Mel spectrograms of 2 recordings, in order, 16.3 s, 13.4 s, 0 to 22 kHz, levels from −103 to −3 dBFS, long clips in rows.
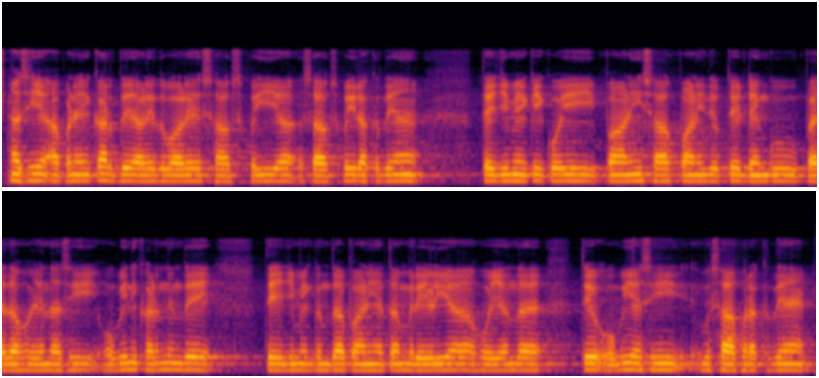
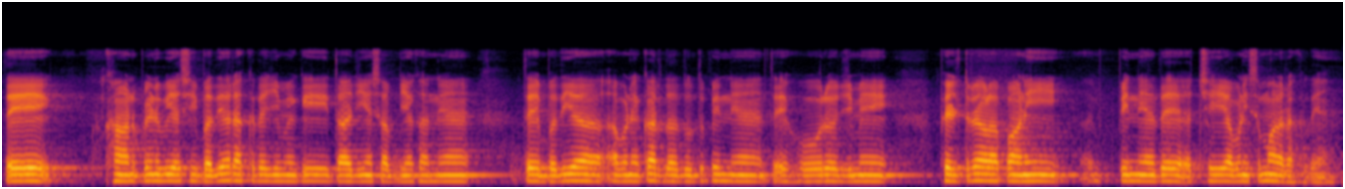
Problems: background sounds at intervals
